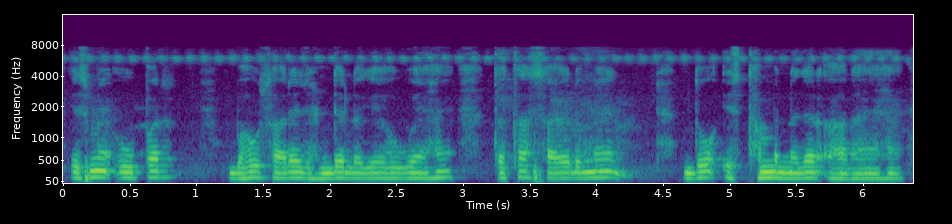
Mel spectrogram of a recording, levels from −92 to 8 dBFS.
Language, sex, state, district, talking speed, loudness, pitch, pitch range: Hindi, male, Uttar Pradesh, Lalitpur, 160 wpm, -16 LUFS, 120 Hz, 115-125 Hz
